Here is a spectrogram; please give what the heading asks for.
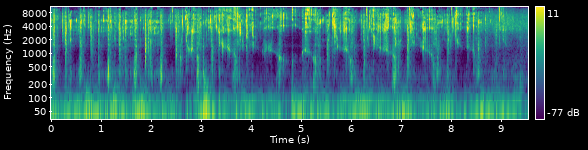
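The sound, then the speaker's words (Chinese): Someone chews and bites into chicken meat close up, with many quiet, wet, crunchy mouth sounds in an irregular rhythm and no talking. “果然是肌肉的部分最好吃，听说吃鸡肉还不会长胖哦，全是蛋白质。”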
